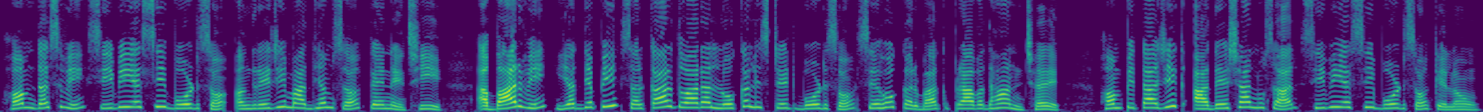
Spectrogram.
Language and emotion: Maithili, neutral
